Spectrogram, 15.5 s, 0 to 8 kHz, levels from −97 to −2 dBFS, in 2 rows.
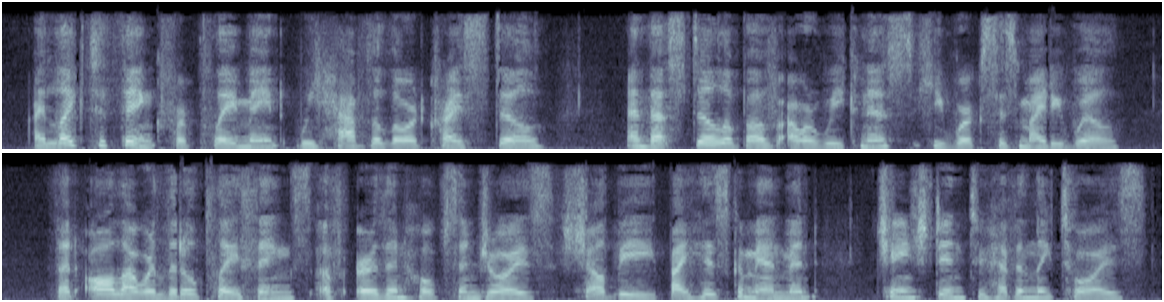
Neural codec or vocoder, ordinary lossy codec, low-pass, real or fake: vocoder, 44.1 kHz, 128 mel bands, Pupu-Vocoder; AAC, 32 kbps; 7.2 kHz; fake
